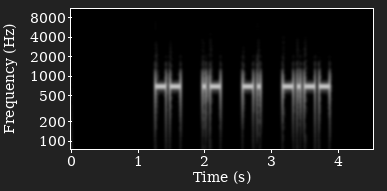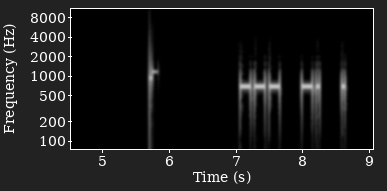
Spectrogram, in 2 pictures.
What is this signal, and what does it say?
Morse code, heard as a keyed tone, about 22 wpm, spaced as for 16 wpm, 700 Hz. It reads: MANY ONE
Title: 2x Character Spacing - Top 100 Words - 22wpm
